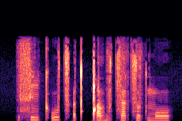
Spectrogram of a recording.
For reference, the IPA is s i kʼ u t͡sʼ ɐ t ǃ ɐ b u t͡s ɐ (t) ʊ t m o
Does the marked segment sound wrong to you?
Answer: yes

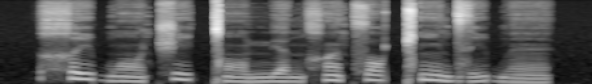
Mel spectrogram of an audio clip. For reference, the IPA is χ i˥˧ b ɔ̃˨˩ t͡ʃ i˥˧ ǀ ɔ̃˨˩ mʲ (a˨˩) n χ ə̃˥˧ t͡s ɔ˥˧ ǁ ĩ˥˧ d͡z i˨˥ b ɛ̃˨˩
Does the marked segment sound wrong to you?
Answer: no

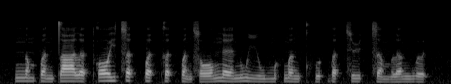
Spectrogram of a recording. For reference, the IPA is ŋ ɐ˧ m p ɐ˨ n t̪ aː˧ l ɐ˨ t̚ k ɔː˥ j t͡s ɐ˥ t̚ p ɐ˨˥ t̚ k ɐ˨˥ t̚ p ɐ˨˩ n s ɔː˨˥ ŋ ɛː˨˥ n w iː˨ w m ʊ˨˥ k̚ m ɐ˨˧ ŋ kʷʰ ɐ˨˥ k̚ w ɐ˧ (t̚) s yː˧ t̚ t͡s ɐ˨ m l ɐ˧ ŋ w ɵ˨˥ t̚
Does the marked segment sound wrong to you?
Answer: no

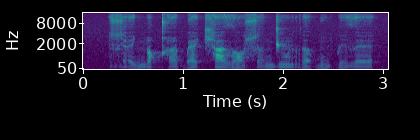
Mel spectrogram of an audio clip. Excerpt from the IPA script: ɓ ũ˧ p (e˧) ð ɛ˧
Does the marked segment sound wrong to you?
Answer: no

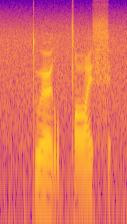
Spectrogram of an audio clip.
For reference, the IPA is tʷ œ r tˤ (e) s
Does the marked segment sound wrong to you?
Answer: no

